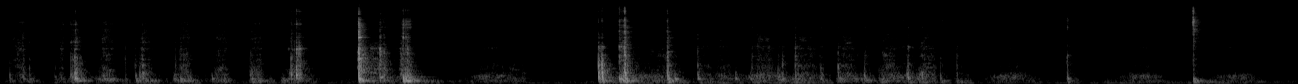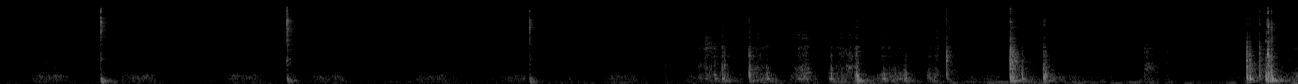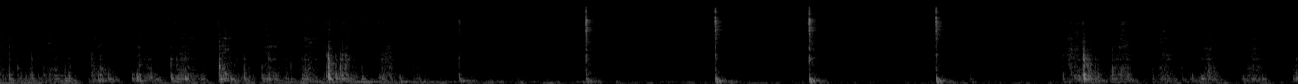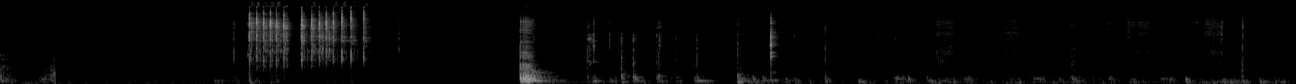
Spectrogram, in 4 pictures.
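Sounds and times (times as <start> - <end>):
small hard parts clicking and rattling: 41.2 - 43.0.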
